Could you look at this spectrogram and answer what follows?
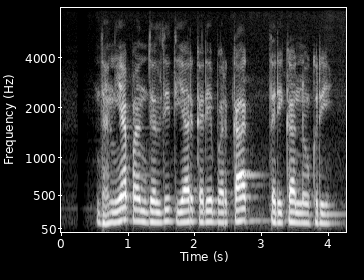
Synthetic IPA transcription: d̪ʱənijapãnd͡ʒəld̪it̪əjaɾkəɾebəɾkak̚t̪əɾikanokɾi

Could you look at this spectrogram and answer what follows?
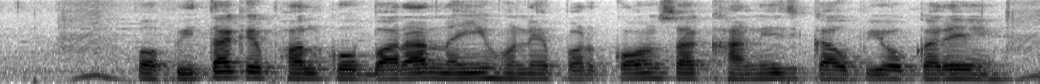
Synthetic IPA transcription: pəpit̪akepʰəlkobaɾanəɦĩɦoːnepəɾkɔːnsakʰanid͡ʒkaʊpjoɡ̚kəɾẽ

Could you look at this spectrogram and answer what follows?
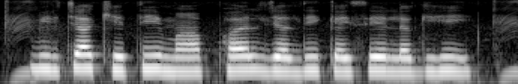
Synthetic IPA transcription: mɪɾt͡ʃakʰeːt̪imãpʰəld͡ʒəld̪ikəɪseləɡɦi

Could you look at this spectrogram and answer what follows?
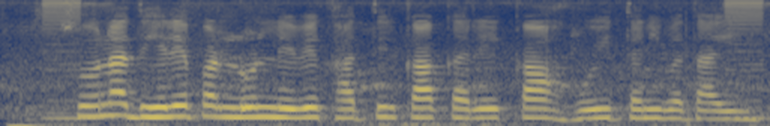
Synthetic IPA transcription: soːnad̪ʱeːlepɐɾloːnleːʋekʰaːt̪ɪɾkakɐɾekaɦoːit̪ɐnibɐt̪aːiː

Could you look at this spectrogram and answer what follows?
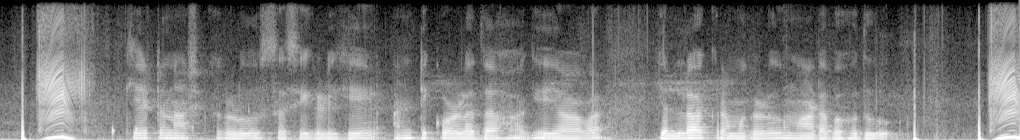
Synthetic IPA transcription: kɛːʈɐnaːʃɐ̥kɐɡɐɭusɐsiɡɐɭiɡe̞ɐɳʈikɔɭːɐd̪ɐɦa̰ːɡejaːʋɐ | ɛlːakɾɐmɐɡɐɭumaːɽɐbɐɦud̪u

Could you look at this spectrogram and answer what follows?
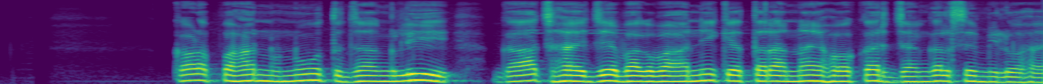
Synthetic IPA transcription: kəɽpəɦənnuːt̪d͡ʒəŋɡli | ɡaːt͡ʃɦɛːd͡ʒeːbʱəɡbaːniket̪əɾəɦnəjɦoːkəɾd͡ʒəŋɡəlsemɪloɦɛː

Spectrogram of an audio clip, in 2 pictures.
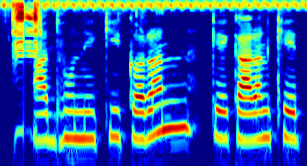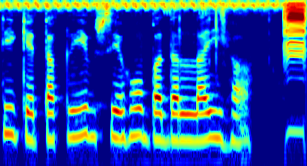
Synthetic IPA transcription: aːd̪ʱunikikəɾənkekaːɾənkʰeːt̪iket̪əkɾibseɦobəd̪əlːəiɦɛ̰

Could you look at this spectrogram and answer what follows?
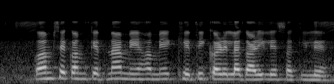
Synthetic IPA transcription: kəmsekəmket̪nameɦəmekʰːet̪ikəɽelaɡaɽilesəkilẽ

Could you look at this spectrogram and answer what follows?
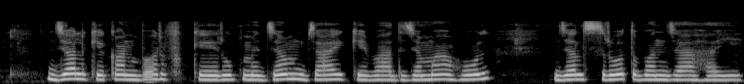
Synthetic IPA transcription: d͡ʒəlkekənbəɾpʰkeɾupmed͡ʒəmd͡ʒajkebad̪d͡ʒəmaɦol | d͡ʒəlsɾot̪bənd͡ʒaɦəj

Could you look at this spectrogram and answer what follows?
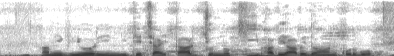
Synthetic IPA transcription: amiɡɾiɦoɾinːit̪et͡ɕajt̪aɾd͡ʑonːokʰibʱabeabed̪onkoɾbo

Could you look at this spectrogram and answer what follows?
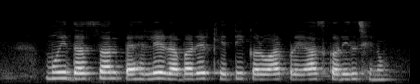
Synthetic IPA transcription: mũid̪əsːalpɛɦleɾəbəɾeɾkʰet̪ikəɾʋaɾpɾəjaskəɾilt͡ʃʰinũ

